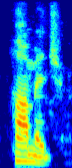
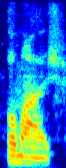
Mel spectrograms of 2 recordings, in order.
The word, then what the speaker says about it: homage: the ugly uh Mandalorian I guess you mean omage hom like home H AG g e omage homage Americans say which isn't wrong but omage is the proper H AG G it's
